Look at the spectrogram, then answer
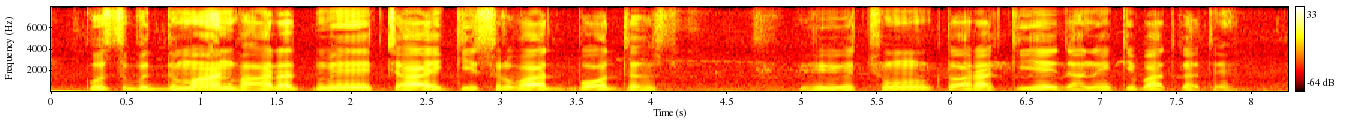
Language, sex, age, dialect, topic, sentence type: Hindi, male, 25-30, Hindustani Malvi Khadi Boli, agriculture, statement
